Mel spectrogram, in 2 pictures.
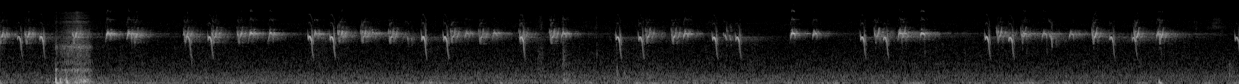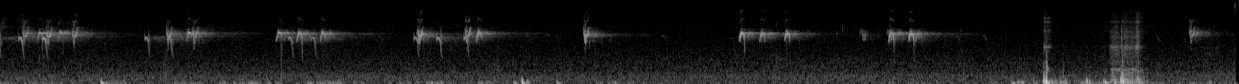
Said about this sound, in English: Lone bird flying over.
